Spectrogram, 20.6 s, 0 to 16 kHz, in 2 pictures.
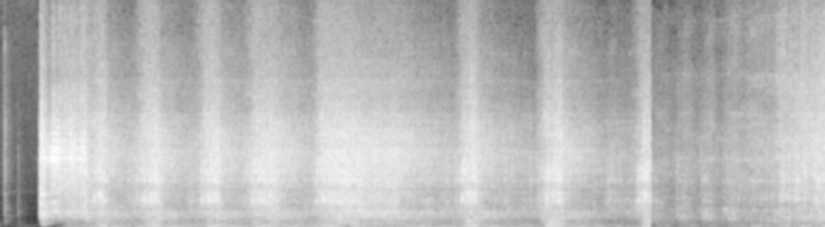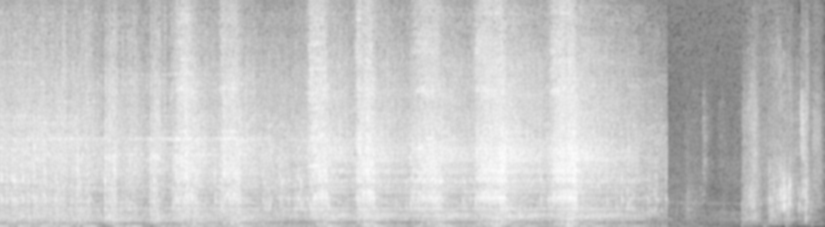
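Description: Abarth A112 engine running with noisy, ticking tappets, a steady close idle that rises in brief throttle blips, with a short dip and restart near the middle and no talk over it.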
